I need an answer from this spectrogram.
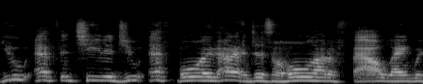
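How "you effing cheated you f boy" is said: mock heated accusing cry, pitched up. Retelling a video where a woman screams at her partner: imitating a woman screaming. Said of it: "She's screaming at him".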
